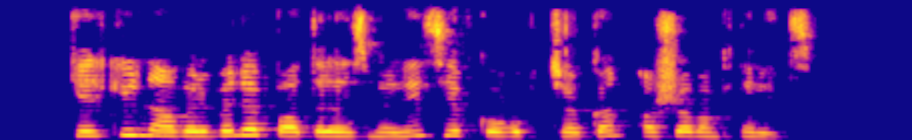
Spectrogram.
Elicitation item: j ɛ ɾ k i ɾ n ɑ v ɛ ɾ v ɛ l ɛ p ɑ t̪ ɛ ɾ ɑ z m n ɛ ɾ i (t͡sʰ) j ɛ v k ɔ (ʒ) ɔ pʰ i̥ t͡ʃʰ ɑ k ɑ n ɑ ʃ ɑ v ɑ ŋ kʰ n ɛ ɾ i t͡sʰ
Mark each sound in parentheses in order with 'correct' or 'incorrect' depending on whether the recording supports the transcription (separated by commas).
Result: correct, incorrect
